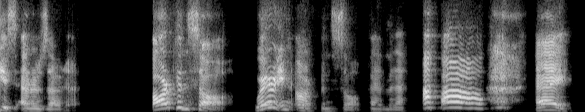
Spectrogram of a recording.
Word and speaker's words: Arkansas: last is in arkansas because it's the plural version of the french word for the art is it arkansas arkansas indigenous tribe wow that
